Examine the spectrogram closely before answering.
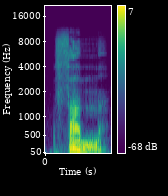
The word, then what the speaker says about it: femmes: Okay, femme, you write it like it was at the singular form, and then you just add this s at the end, and as we said, you don't pronounce it, so you get des femmes.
